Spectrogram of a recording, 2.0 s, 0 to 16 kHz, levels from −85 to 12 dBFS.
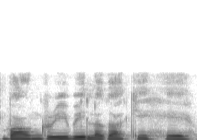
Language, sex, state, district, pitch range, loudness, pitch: Hindi, female, Arunachal Pradesh, Longding, 185-195 Hz, -15 LUFS, 190 Hz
